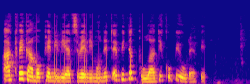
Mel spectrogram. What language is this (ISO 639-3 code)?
kat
